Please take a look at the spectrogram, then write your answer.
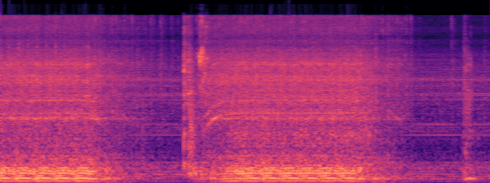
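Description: A sewing machine stitches a men's shirt sleeve, running in a loud, close, steady hum with a brief pause in the middle and a quieter stop near the end.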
